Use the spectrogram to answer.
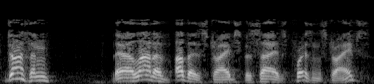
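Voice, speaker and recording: A man's voice: fairly high pitch, very animated, normal speed, pushed and bright. A man acting as a hard-boiled sleuth narrating his case in an old-time radio crime drama, clipped and wry. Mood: matter-of-fact. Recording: noisy vintage radio recording.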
